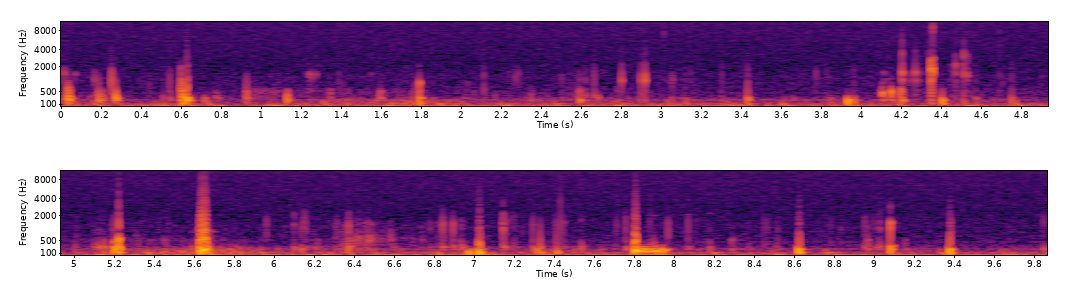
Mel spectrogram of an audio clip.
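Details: Stomach growling (borborygmi) after a full day without eating, stomach deliberately inflated with air: low hollow rumbling, irregular gurgles and short squelching pops as air shifts back and forth through the gut.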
